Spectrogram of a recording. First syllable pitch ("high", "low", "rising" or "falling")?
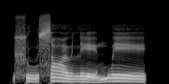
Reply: rising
